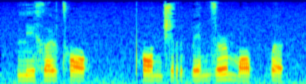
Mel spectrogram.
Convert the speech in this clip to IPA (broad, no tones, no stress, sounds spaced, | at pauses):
lʲ e x əː ɭ tʰ ɔ | pʰ ɔ n d͡ʒ ə r p e n z ə˞ m ɔ pː ə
